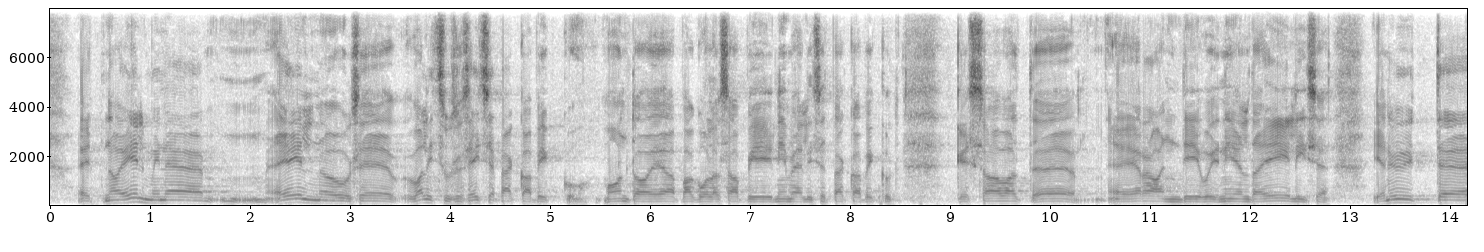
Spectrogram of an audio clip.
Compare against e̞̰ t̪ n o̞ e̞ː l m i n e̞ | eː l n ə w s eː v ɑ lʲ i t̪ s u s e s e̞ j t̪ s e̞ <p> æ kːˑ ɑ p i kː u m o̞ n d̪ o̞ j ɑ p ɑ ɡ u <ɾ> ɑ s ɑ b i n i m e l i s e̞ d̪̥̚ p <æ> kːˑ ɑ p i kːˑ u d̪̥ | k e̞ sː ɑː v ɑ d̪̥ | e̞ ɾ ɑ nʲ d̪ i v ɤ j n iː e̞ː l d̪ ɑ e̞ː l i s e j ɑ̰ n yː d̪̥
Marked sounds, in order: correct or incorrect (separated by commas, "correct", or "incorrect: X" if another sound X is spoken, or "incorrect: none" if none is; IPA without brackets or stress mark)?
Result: correct, incorrect: l, correct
